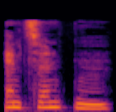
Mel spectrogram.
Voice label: Fire in German

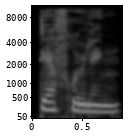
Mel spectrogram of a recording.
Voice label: Spring in German

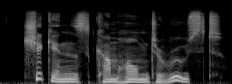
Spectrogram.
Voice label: chickens come home to roost Pronunciation

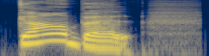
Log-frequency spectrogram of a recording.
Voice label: fork in german

